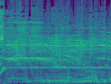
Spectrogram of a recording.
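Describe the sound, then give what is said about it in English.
An audience cheers and whoops to welcome a performer on stage, a loud, continuous mix of shouts and yells with no pause. “can you please give it up a warm welcome applause to Dr. G?”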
